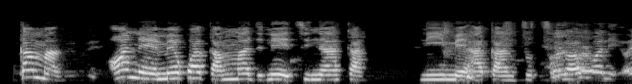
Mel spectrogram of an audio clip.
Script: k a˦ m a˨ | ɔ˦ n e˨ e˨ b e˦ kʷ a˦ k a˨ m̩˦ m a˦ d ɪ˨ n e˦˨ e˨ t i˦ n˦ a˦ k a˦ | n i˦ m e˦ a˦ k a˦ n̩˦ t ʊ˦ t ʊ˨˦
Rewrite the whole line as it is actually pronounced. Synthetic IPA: k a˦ m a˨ | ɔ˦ n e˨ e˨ m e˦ kʷ a˦ k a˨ m̩˦ m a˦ d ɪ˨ n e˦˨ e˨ t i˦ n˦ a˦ k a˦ | n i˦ m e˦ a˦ k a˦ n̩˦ t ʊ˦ t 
